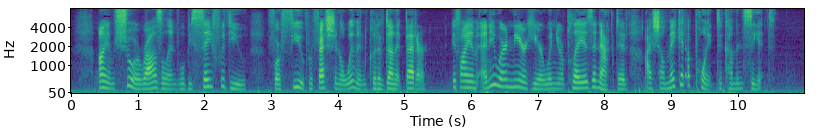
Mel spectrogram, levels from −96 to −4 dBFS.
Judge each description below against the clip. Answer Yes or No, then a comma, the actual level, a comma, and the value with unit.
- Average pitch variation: Yes, average, 4.3 semitones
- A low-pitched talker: No, high, 190 Hz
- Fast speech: Yes, fast, 215 wpm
